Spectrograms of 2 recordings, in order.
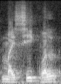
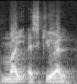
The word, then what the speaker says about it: MySQL: supported by Oracle Corporation we can call this product as my sequel but the official way to pronounce it is my SQL with the help of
